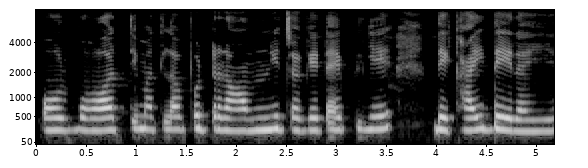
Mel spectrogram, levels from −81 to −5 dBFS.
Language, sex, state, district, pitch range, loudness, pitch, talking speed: Hindi, female, Maharashtra, Pune, 235-255 Hz, -25 LUFS, 240 Hz, 140 wpm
